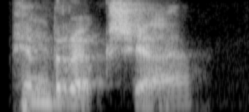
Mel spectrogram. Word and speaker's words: Pembrokeshire: Pembrokeshire.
